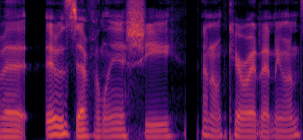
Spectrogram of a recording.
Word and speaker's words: Sidhe: trying to build it on a she, that's spelled Sidhe. This is an invisible fort for fairies. And he said that his grandfather believed it was a she because every single morning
